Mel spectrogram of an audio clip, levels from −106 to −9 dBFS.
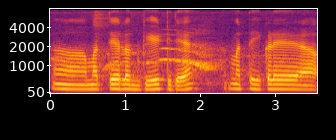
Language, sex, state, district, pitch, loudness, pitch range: Kannada, female, Karnataka, Belgaum, 165 Hz, -17 LUFS, 160-170 Hz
